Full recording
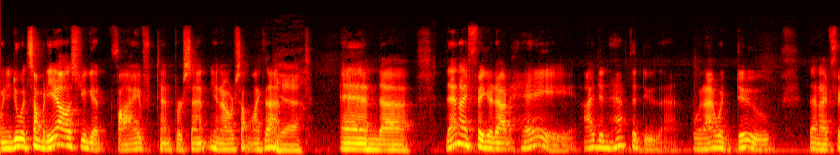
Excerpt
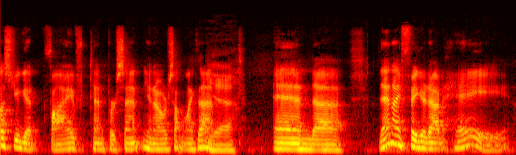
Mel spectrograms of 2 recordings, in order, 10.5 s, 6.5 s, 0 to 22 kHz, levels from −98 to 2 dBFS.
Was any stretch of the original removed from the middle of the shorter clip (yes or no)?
no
